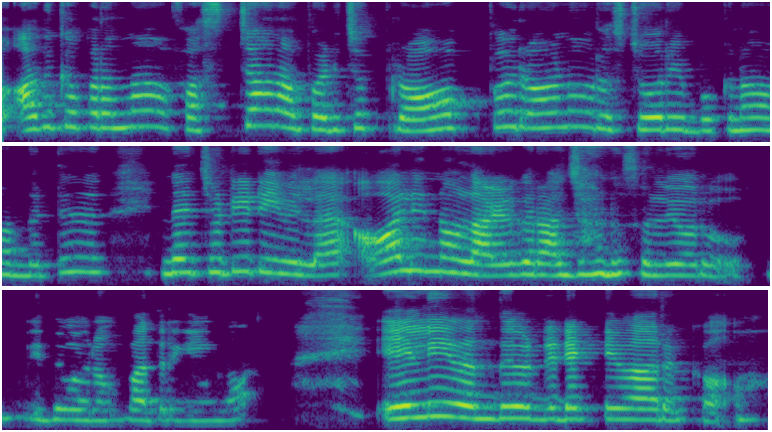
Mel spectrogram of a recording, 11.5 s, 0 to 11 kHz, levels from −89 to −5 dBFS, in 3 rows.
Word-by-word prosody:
அதுக்கப்புறம் 345 +1 -1
தான் 370 -1 0
1டா 290 +6 0
நான் 330 -2 +1
படிச்ச 290 +2 0
ஃப்ராப்பரான 330 +5 +1
ஒரு 320 -3 -3
ஸ்டோரி 295 -1 +2
புக்னா 280 +1 -3
வந்துட்டு 250 +6 -8 0.4
இந்த 315 +2 +2
சுட்டி 335 +1 -2
டிவில 285 -5 -2 0.3
ஆல் 350 +3 +4
இன் 350 -1 -1
ஆல் 290 -4 +4
அழகு 260 +3 +1
ராஜான்னு 275 +2 +1
சொல்லி 260 -1 -3
ஒரு 255 0 -8 0.5
இது 245 - -7
வரும் 230 +1 -9
பார்த்திருக்கீங்களா? 235 -1 -7 0.8
எலி 315 +3 +4
வந்து 280 0 0 0.2
டிடெக்டிவா 260 -1 +2
இருக்கும். 245 +1 -8
285 Hz, 140 wpm, -22 LUFS, 260-330 Hz, 0.8 s, ஆல்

